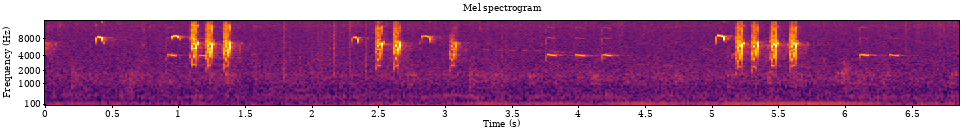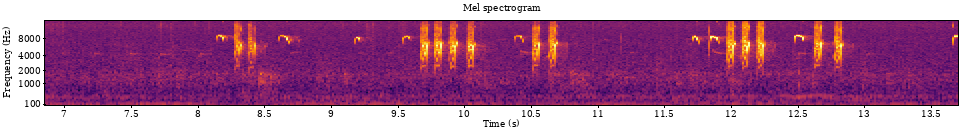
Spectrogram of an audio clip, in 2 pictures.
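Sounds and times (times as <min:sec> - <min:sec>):
great tit (Parus major) giving high clipped chirps and thin tsee notes: 0:02.3 - 0:06.5, 0:07.1 - 0:13.6.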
